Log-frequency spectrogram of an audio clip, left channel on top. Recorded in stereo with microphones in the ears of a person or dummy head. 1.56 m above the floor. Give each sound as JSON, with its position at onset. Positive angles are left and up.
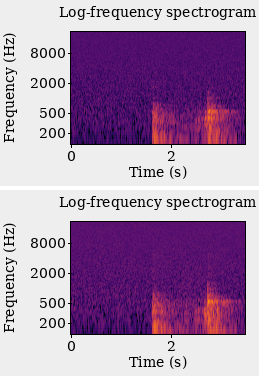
{"t": 1.6, "sound": "footsteps", "side_deg": -50, "distance_m": 5.5}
